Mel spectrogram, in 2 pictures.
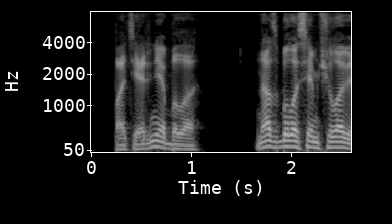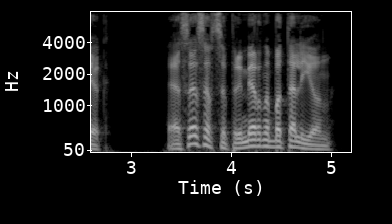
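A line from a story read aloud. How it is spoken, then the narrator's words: Calm answer. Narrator (Russian): спокойно ответил Олег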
